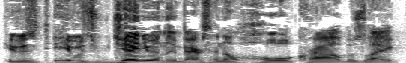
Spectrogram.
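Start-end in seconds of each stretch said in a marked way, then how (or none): none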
